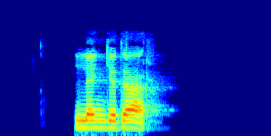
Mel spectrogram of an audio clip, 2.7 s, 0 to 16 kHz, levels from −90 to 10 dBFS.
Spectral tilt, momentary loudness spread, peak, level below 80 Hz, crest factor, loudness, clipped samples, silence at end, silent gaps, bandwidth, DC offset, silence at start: -7 dB/octave; 14 LU; -2 dBFS; -66 dBFS; 18 dB; -16 LUFS; under 0.1%; 1.2 s; none; 6.8 kHz; under 0.1%; 0.75 s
